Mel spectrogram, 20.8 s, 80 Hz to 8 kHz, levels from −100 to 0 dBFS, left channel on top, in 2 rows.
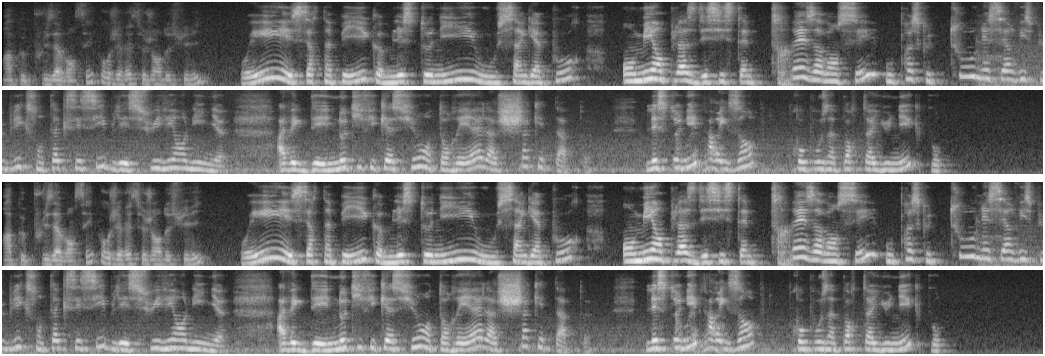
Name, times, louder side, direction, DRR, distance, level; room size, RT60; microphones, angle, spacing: voice 1, 0.0-2.0 17.1-17.7, right 4 dB, 45° right, 0.6 m, -35 dB
voice 2, 2.4-16.1 16.5-17.9 18.3-19.8, right 1 dB, 10° right, 0.8 m, -22 dB
sound 1, 9.7-19.2, left 1 dB, 30° left, 1.0 m, -42 dB
7.4 x 4.0 x 5.4 m
head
